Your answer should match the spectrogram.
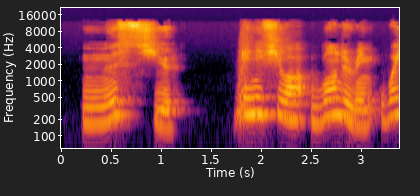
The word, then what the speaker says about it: monsieur: For example, instead of looking at the letters of this word and trying to pronounce them, maybe saying “monsieur” you'll see the actual sounds that combine to produce the word and you’ll pronounce it correctly: monsieur.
